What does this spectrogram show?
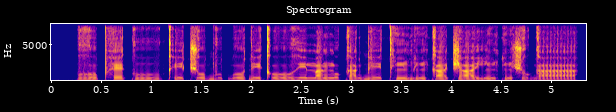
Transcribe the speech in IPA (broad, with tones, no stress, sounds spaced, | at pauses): ɣ o˦ pʰ ɛ˨ k uː˦˨ kʼ e˨ t͡ʃ o˨ b u˨ ɓ o˨ ɗ e˨ kʼ oː˨ ɣ e˦ m a˨ ŋ o˦ k a˨ ɡ͡b e˦˨ tʰ ĩ˦˨ b ĩ˨˦ k a˦ t͡ʃ aː˦˨ j ĩ˦ k ĩ˨ ʃ o˦ ɡ aː˨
